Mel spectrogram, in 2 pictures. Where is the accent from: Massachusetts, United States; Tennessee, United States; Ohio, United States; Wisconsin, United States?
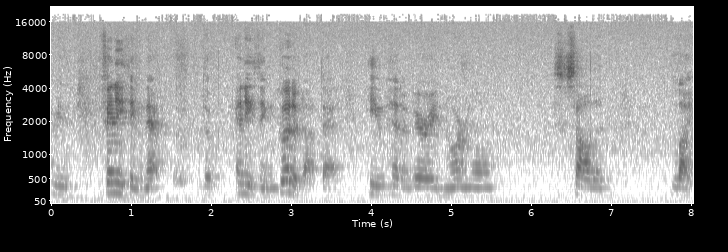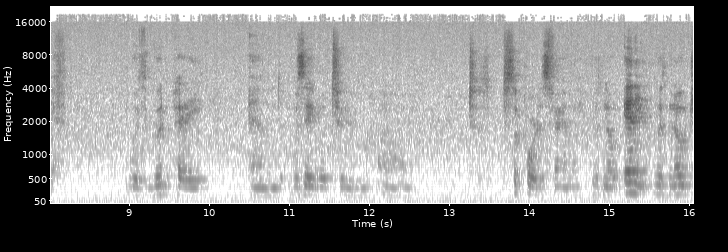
Ohio, United States; Akron; born there; I was born in Akron, Ohio, August 3rd, 1921.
